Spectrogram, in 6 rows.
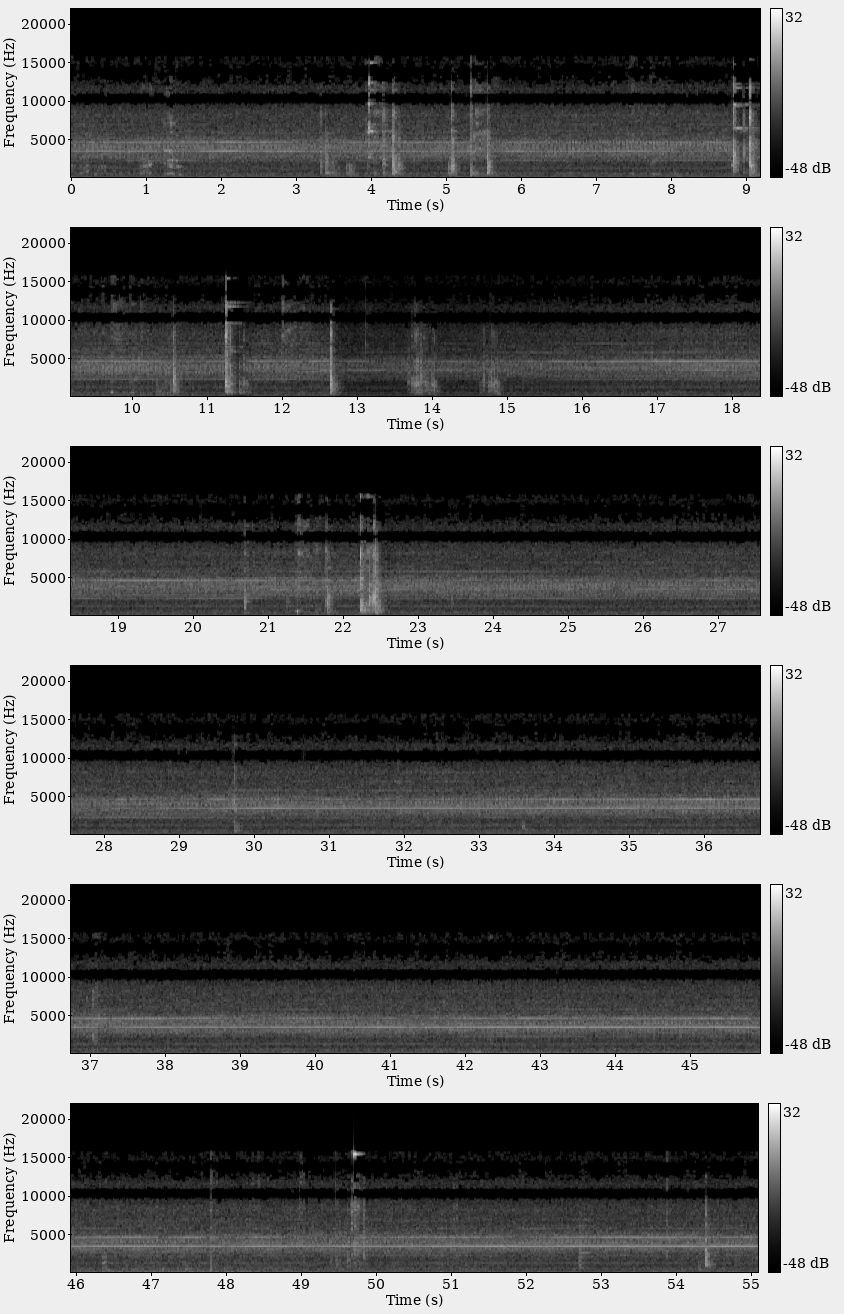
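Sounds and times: truck idling: 0.0s - 55.0s.

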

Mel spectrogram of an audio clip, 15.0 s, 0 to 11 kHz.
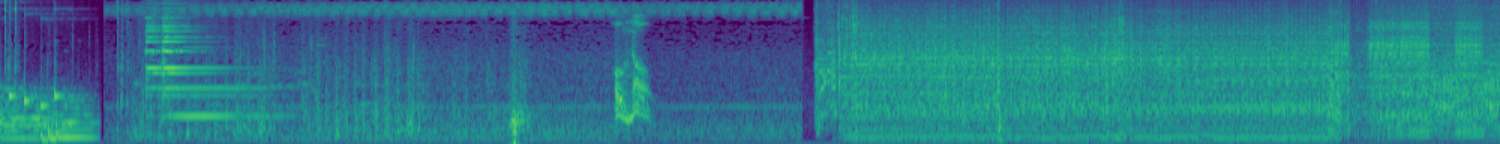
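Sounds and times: model tractor engine running: 8.1s - 15.0s.

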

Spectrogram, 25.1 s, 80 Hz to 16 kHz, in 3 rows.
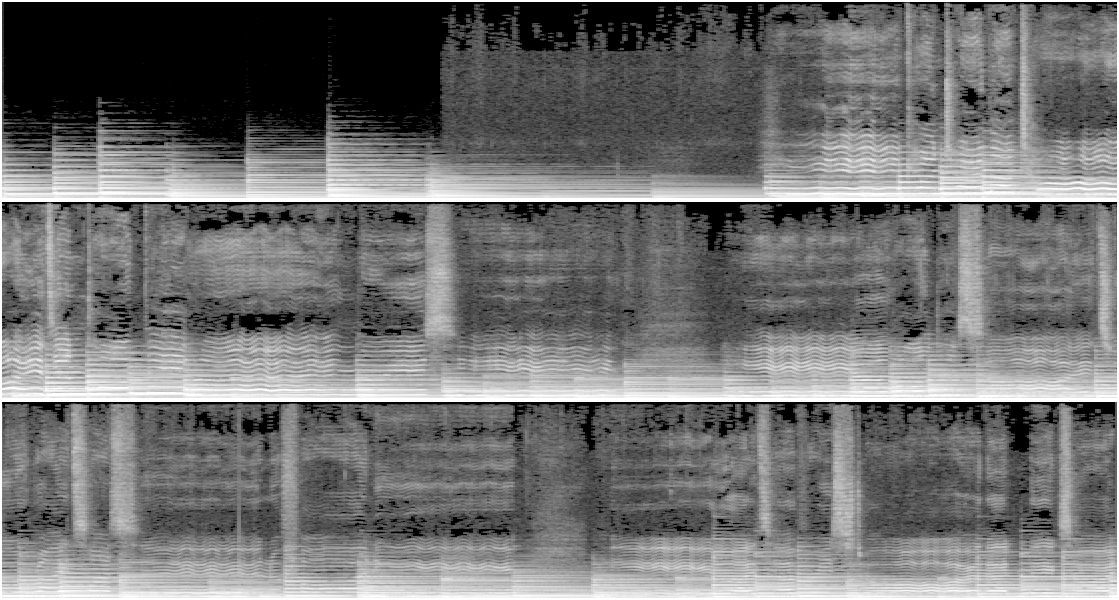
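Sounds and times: piano accompaniment: 0.0s - 25.0s
person singing with vibrato: 5.8s - 25.0s.

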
